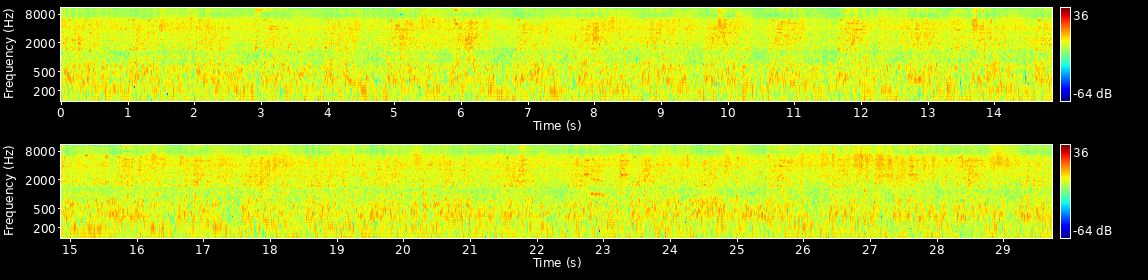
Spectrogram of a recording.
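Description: Coal train hopper cars rolling past close by: a loud, steady rumble of steel wheels on the rails with an uneven clickety-clack.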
